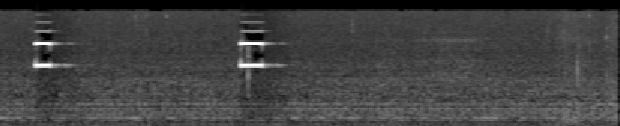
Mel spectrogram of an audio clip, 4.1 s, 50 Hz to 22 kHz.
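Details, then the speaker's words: Mercury Thunderbolt 500 50 hp outboard during rebuild, setting secondary timing at 35 degrees: at wide open throttle, two short high continuity-meter beeps confirm the stop screw is just touching. "So at wide open throttle, you hear it beeping. So right now, if you look down there, that screw is just touching."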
